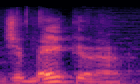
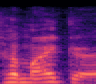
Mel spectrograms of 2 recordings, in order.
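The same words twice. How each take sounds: First: It is said like the English country name. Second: It is said with a Spanish pronunciation. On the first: The speaker did not know the correct pronunciation. The speaker calls it wrong. "I didn't even know how to pronounce it ... It's like Jamaica. Making Jamaicans in Mexico?" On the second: Someone else corrected the pronunciation. The speaker calls it right. "no, it's Jamaica"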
